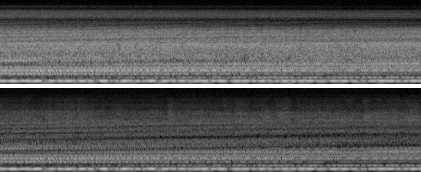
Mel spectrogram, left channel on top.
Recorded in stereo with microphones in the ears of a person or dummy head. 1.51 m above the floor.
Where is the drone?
75° left (ahead or behind); by 4.2 s 85° left.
